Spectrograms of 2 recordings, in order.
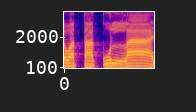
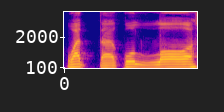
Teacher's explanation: sebelumnya ada huruf yang memiliki tanda baca domhomah maka lafaz Allah dibaca tebal dibaca tafkhimah sehingga ini kita baca wattaqulah begitu Jangan dibaca wattaqula jangan tapi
